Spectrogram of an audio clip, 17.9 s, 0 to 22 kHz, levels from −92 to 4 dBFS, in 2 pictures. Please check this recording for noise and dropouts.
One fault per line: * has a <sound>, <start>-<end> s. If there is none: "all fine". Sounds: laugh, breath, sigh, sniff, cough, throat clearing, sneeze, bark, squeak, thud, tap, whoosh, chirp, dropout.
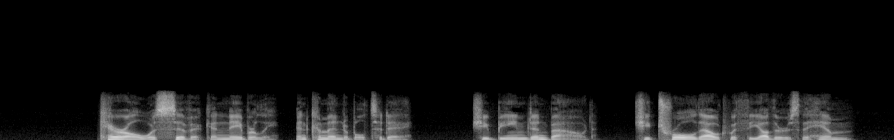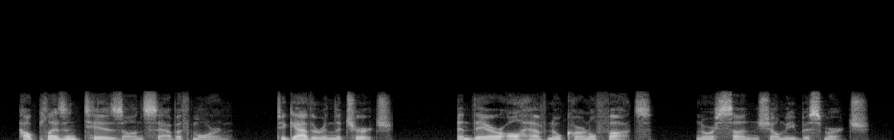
all fine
